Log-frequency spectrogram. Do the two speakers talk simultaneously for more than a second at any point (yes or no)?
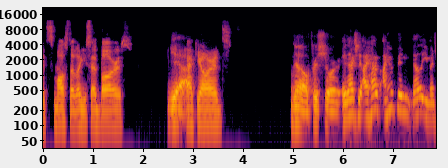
no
